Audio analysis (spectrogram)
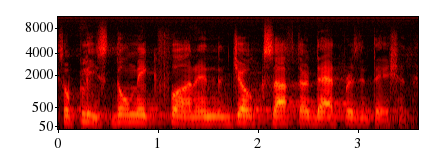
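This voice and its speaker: A man's voice: medium pitch, fairly even intonation, moderate pace. Nervous Brazilian man presenting on stage. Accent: Brazilian Portuguese. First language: Portuguese. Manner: polite, apologetic. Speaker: presenter, market analyst. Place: conference stage in a hall. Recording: dull sound, long hall reverb.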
